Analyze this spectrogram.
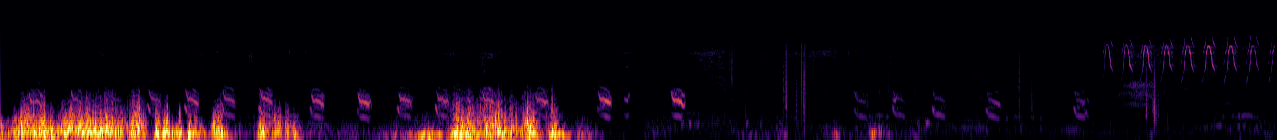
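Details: Francolin (teetar) with its methi boli call: quick upswept whistled notes in rapid runs, first over heavy low rumbling noise, then clearer and sparser, ending with a higher buzzy harmonic burst.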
